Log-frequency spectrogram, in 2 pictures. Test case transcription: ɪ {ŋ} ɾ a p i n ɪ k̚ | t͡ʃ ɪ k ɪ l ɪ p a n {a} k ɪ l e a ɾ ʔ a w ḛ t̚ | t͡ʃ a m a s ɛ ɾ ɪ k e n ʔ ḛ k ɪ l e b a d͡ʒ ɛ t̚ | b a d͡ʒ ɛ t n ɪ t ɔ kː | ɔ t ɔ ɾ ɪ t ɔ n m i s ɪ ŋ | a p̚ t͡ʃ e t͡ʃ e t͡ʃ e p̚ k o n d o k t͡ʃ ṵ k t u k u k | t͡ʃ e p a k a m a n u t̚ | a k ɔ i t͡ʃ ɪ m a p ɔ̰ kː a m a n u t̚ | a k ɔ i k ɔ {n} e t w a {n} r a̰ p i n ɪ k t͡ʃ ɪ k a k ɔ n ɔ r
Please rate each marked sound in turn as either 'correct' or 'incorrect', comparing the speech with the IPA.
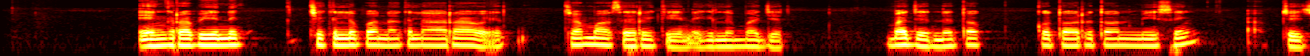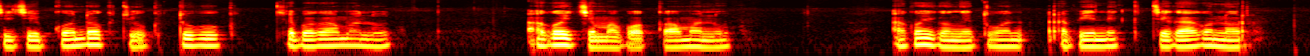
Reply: correct, correct, incorrect, correct

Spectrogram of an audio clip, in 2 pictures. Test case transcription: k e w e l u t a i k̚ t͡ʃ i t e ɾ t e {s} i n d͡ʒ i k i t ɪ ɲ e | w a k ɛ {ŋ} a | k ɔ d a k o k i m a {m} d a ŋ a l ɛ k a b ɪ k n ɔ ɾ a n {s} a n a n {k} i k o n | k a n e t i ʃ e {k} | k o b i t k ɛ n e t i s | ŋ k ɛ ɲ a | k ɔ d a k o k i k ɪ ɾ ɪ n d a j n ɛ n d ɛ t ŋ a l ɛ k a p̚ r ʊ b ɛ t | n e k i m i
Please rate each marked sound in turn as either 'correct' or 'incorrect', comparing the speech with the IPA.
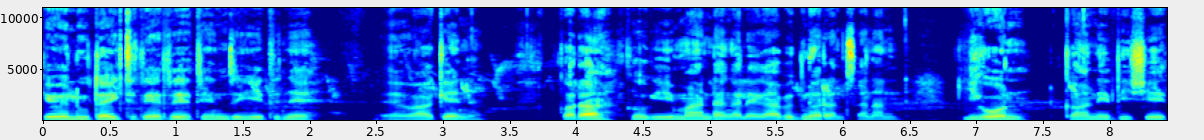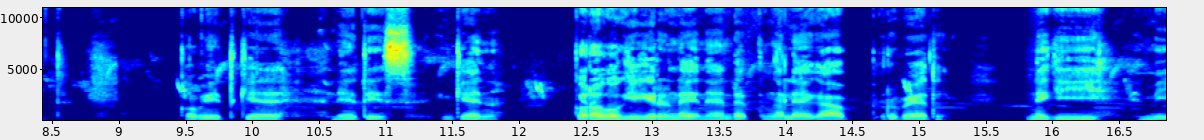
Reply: incorrect, incorrect, incorrect, correct, correct, incorrect

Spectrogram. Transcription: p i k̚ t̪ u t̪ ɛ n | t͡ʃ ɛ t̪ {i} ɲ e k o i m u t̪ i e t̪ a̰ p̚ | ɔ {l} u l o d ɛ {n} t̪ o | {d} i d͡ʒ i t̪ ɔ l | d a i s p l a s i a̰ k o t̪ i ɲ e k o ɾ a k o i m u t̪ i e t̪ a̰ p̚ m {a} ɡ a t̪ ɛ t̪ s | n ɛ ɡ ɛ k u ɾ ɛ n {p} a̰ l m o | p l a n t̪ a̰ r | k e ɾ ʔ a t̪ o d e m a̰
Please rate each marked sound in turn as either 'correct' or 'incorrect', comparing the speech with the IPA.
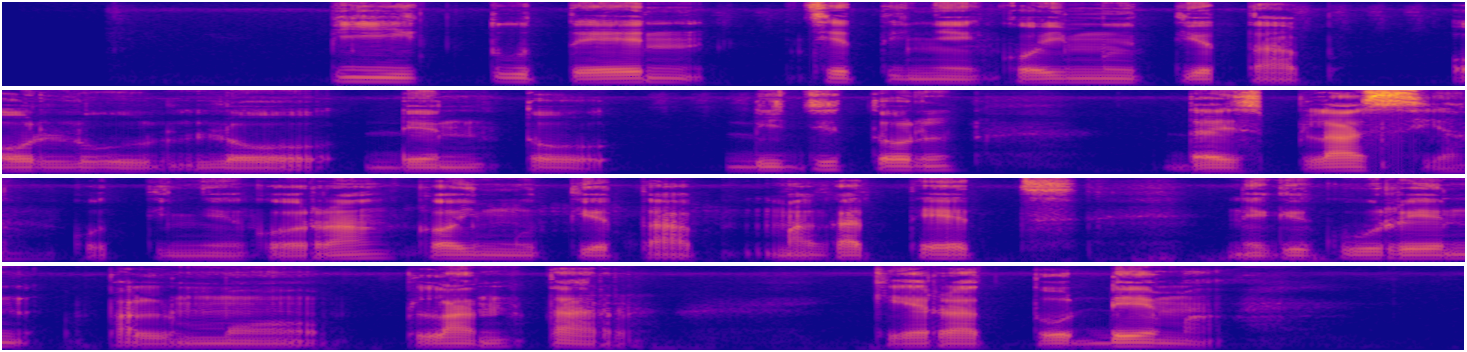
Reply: correct, correct, correct, correct, correct, correct

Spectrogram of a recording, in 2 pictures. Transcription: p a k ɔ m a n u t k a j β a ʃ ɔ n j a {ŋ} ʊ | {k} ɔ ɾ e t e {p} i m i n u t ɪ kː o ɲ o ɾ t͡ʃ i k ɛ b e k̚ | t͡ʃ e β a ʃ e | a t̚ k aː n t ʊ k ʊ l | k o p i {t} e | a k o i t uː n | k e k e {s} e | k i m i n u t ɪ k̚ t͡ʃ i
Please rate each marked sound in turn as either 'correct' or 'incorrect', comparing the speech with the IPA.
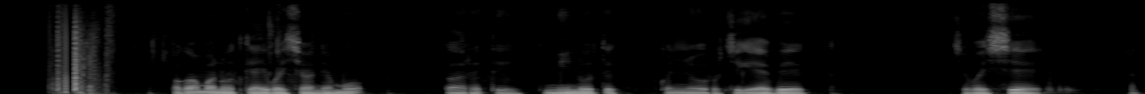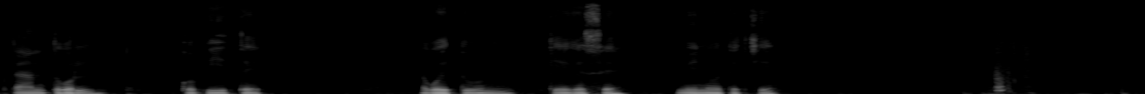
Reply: incorrect, incorrect, incorrect, correct, correct

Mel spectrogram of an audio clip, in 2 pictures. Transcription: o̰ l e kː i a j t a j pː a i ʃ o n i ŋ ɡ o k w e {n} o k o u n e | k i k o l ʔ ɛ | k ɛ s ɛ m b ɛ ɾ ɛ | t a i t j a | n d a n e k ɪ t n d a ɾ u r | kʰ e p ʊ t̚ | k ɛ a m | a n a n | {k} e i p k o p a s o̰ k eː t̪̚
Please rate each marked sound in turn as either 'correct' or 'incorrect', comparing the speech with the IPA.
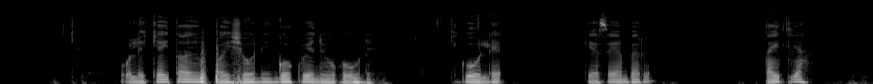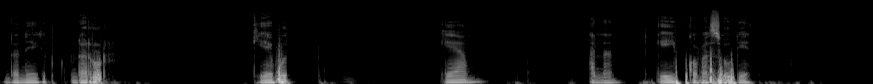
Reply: incorrect, correct

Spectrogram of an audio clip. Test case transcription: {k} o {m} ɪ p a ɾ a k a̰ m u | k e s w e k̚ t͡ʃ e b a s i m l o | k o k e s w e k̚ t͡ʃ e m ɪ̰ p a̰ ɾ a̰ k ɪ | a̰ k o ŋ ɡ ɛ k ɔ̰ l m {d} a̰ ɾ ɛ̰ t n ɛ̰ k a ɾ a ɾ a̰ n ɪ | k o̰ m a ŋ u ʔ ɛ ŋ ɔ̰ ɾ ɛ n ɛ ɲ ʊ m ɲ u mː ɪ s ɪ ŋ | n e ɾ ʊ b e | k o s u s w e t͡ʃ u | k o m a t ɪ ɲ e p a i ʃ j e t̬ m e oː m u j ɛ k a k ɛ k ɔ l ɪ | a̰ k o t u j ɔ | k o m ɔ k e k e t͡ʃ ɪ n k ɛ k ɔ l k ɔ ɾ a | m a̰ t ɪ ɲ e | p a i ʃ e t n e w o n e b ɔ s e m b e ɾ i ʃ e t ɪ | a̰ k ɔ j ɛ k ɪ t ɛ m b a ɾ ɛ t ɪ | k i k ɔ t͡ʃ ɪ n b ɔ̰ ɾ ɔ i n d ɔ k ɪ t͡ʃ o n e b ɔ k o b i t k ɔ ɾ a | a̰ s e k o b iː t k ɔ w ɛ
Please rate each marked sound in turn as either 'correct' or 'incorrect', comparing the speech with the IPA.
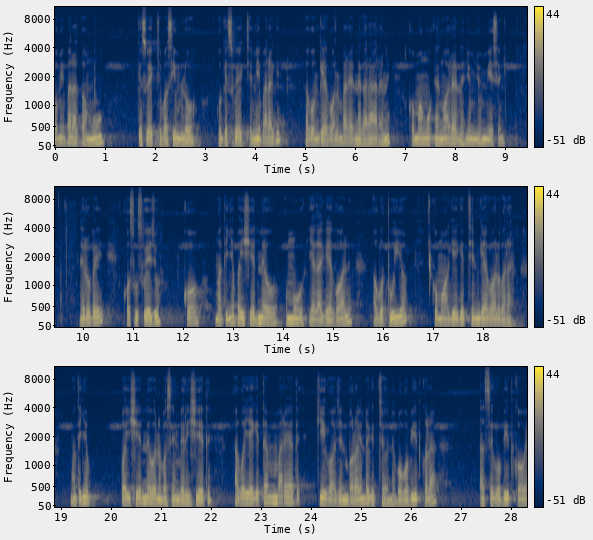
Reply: correct, correct, incorrect

